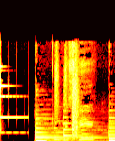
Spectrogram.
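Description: A bright bell-like ding sound effect at the start, ringing out over about half a second. Just under a second in, background music with a heavy beat comes in.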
